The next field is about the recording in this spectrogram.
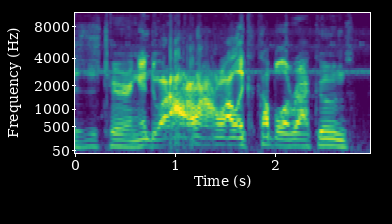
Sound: growling

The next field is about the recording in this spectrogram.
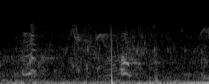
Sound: splashing; goose honking; boat motor running

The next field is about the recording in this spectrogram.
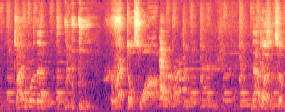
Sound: clears throat

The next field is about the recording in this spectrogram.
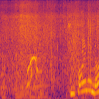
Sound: assistant screams

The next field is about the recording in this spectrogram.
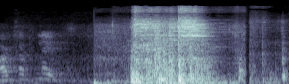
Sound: rattling; clattering

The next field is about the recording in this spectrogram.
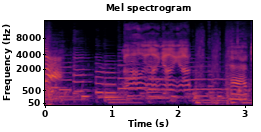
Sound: giggling

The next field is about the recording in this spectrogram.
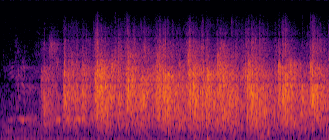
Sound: applause

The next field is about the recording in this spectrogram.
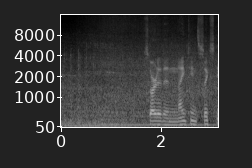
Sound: heavy machinery

